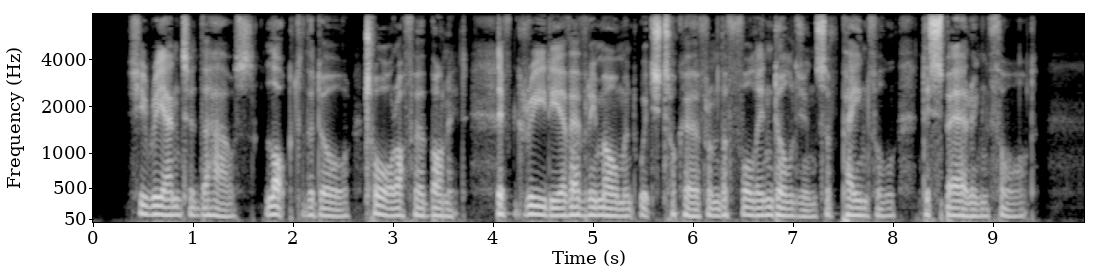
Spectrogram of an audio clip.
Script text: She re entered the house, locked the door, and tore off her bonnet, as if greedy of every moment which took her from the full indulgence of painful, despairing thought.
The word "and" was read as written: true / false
false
